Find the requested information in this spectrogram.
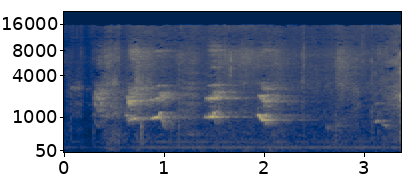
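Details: Belgian Malinois named Ares giving four high, whining yelps in quick succession, each tonal cry sliding downward, then a softer, fainter whine trailing off; a steady low electrical hum runs underneath.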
